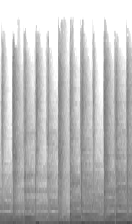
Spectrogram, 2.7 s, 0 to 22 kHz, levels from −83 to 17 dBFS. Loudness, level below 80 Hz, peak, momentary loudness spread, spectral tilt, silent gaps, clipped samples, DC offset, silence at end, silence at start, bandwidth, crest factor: -20 LUFS; -24 dBFS; -6 dBFS; 3 LU; -4.5 dB/octave; none; under 0.1%; under 0.1%; 0 s; 0 s; 19.5 kHz; 12 dB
